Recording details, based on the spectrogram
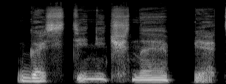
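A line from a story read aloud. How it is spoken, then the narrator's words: Whispering to himself. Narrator (Russian): прошептал он себе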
